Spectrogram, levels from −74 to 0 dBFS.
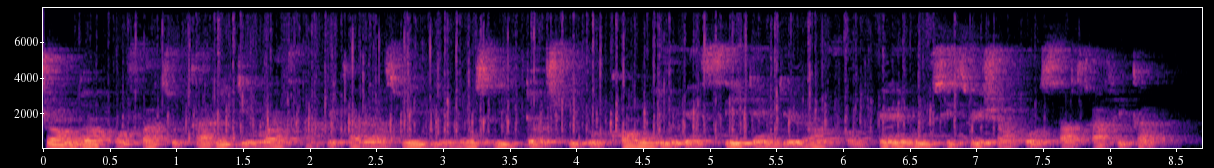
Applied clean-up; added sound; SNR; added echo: none; Applause / Crowd; 15 dB; reverberation time 0.7 s.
